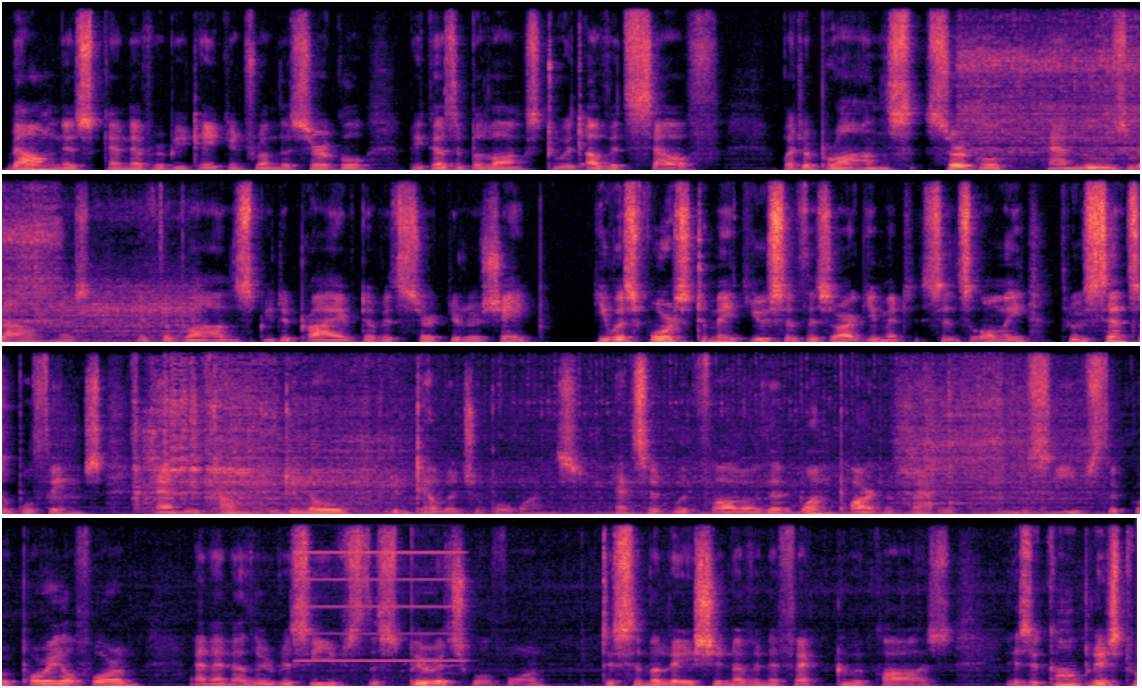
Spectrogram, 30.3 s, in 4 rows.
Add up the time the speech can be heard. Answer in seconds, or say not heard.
30 s.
